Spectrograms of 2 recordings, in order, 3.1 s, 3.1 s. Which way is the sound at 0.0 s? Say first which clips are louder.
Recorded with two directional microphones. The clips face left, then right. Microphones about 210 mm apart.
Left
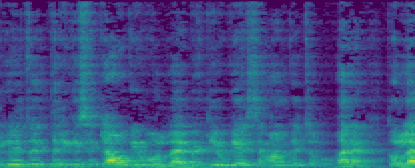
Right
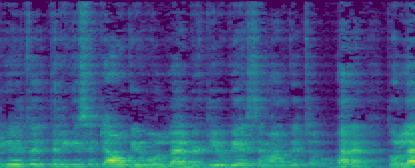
Right 2 dB; 10° right (ahead or behind).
